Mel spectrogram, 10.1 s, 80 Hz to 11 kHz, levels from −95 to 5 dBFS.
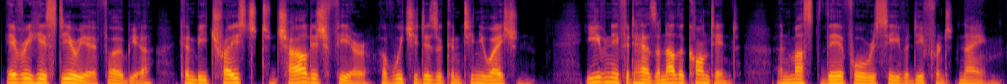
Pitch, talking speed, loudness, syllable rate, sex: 130 Hz, 165 wpm, -18 LUFS, 5.5 syllables/s, male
